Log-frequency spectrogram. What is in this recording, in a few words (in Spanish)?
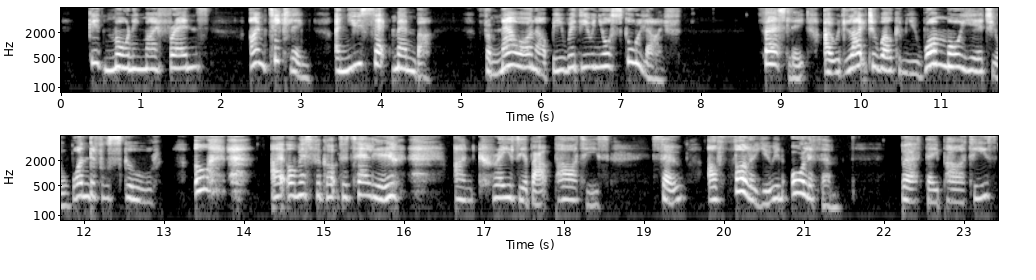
locutora niña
